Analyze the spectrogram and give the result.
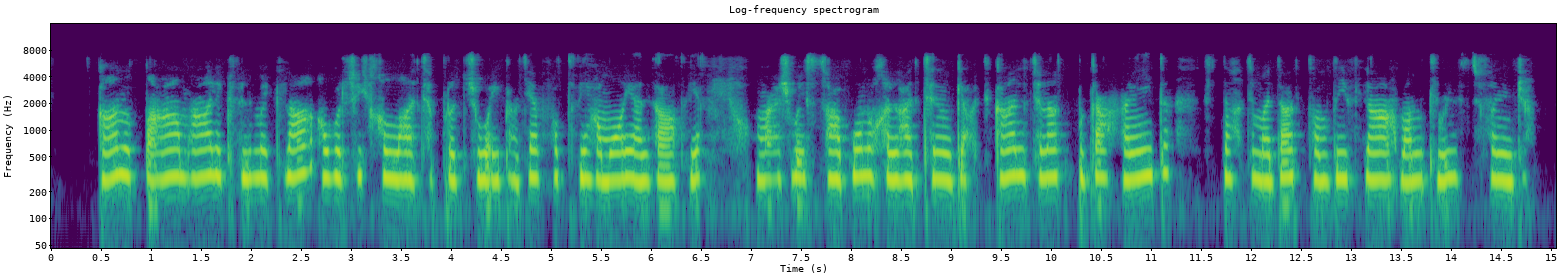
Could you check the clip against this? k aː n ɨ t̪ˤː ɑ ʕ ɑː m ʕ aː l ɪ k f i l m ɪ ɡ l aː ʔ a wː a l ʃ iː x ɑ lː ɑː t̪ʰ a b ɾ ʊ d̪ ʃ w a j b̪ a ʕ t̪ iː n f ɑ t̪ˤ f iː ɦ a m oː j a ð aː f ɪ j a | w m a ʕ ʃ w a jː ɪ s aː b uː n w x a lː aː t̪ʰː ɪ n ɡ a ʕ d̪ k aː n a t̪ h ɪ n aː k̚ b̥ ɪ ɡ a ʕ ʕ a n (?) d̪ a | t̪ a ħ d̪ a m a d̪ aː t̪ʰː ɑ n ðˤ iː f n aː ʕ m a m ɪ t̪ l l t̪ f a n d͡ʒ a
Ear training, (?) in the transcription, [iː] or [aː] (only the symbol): iː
